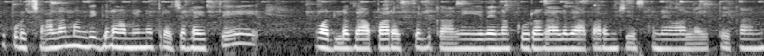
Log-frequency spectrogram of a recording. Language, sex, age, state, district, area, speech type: Telugu, female, 18-30, Telangana, Karimnagar, rural, spontaneous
